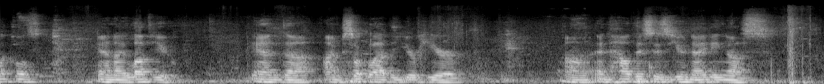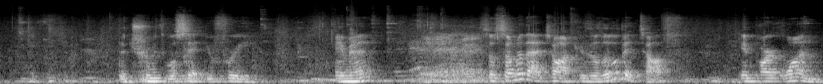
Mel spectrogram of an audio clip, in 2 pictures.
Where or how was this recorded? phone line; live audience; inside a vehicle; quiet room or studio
live audience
